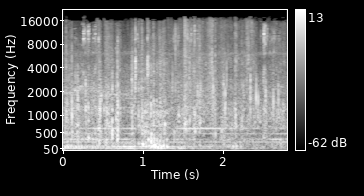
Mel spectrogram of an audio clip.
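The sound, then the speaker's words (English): A horse's hooves clip-clop in a steady rhythm by a small stream near a mountainside cave, moderately loud, with no voices over them. “I start my horse by a small stream.”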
